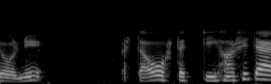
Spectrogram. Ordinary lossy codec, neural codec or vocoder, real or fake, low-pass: none; none; real; 7.2 kHz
